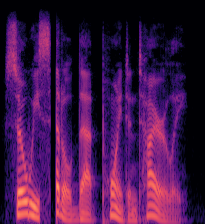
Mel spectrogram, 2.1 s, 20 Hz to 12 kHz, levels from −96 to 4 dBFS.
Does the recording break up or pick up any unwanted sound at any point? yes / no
yes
